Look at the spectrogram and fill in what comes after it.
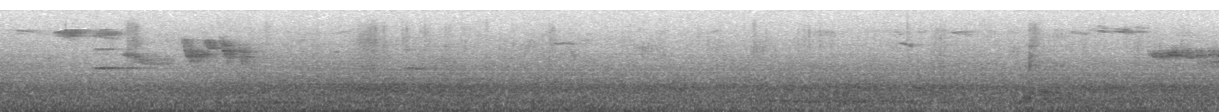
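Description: Birds chirping faintly in short, scattered calls, a few in the first two seconds and more near the end, over a steady low background hum.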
